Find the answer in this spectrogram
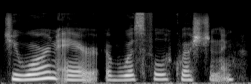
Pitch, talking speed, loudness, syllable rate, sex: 225 Hz, 165 wpm, -15 LUFS, 4.4 syllables/s, female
